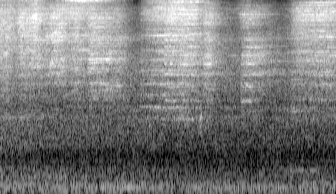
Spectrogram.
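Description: An eastbound CSX mixed freight train with tank cars rumbles steadily past up close, its wheels squealing and clattering on the rails in a continuous loud roar.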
